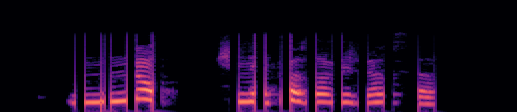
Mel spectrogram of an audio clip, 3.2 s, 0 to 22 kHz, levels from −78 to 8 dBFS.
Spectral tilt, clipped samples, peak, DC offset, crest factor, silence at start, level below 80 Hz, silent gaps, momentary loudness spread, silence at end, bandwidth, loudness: -6.5 dB/octave; under 0.1%; -2 dBFS; under 0.1%; 20 dB; 0.45 s; -54 dBFS; 1.19-1.34 s; 11 LU; 0.5 s; 7.4 kHz; -21 LUFS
